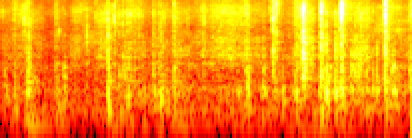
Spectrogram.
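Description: Clear plastic clamshell container being pried open by hand, the thin plastic crinkling and crackling, with several sharper snaps in the second half.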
